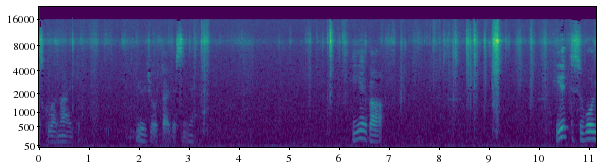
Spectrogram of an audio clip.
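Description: Fabric rustles softly.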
